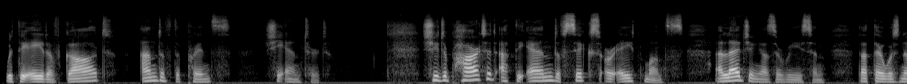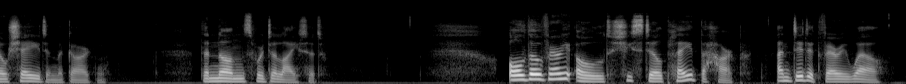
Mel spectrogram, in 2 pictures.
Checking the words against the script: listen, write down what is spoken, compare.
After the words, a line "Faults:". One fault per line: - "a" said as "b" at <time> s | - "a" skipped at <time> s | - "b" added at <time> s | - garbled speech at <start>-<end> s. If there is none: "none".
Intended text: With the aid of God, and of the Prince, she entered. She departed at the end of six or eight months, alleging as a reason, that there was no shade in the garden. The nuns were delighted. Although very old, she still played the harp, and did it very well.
With the aid of God, and of the Prince, she entered. She departed at the end of six or eight months, alleging as a reason, that there was no shade in the garden. The nuns were delighted. Although very old, she still played the harp, and did it very well.
Faults:
none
